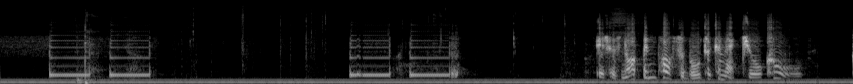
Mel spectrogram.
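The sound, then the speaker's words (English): A phone line rings twice with the classic double-burst ringback tone as a call to Pam Ranson is placed, clear and steady over a low electrical hum, followed by a voice speaking briefly at the end. “Is it ringing?”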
